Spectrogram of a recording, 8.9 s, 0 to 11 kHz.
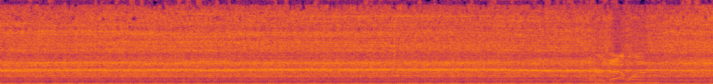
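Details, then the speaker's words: Crusader 8.1 Captain's Choice marine V8 with new long block, running rough and not reaching rpm: loud idle with uneven, lumpy beat and a missing pulse each cycle; full dead cylinder, from an injector issue, not fuel pressure regulator. "oh yeah that's running rough it is like a full-on dead hole here let's take a look"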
